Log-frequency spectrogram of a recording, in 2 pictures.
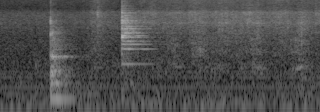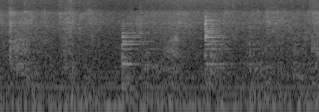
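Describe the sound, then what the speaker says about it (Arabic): Onions sauté in a pan with spices and chicken stock, giving a low continuous sizzle broken by several sharp clinks and scrapes of a utensil against the pan, close and with no speech. "شوحها مع البصل لما تشم ريحتها"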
